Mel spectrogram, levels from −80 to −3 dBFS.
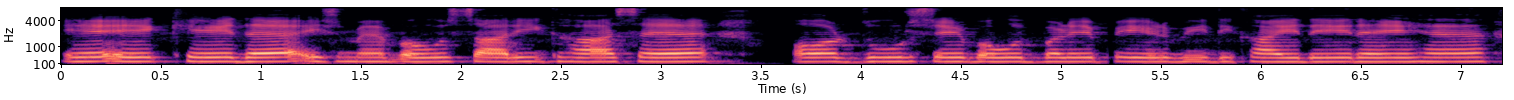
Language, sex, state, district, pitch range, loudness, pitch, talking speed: Hindi, female, Uttar Pradesh, Jyotiba Phule Nagar, 210-220 Hz, -20 LUFS, 215 Hz, 165 wpm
